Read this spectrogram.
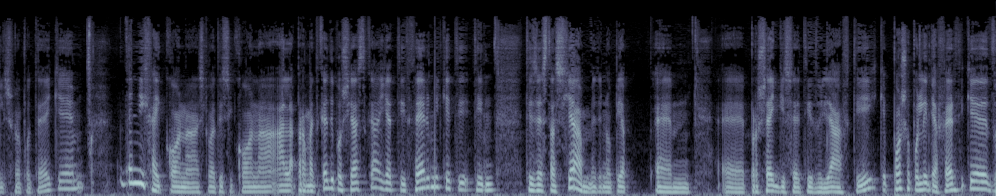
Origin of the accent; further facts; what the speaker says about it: Tripoli, Peloponnese, Greece; γνωριζόμαστε από παιδιά, από έφηβοι, μεγαλώσαμε μαζί στην Τρίπολη και κάναμε εκεί τις πρώτες μας συναυλίες ως ανήλικοι.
